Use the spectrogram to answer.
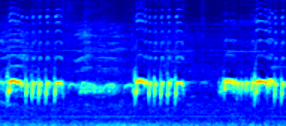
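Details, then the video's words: Local Madura zebra dove singing: several short phrases of rapid stuttering coos around a steady mid pitch, each a quick pulsed trill ending in a held note, with fainter cooing from other doves behind. "Perkutut Lokal Madura Gacor"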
